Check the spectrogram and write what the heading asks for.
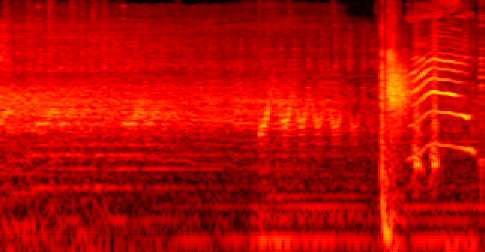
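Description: Cartoon comedy sound effects over backing music: a hissing noise layer, then a sudden loud whack about three seconds in, followed by wobbling, sliding boing tones.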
